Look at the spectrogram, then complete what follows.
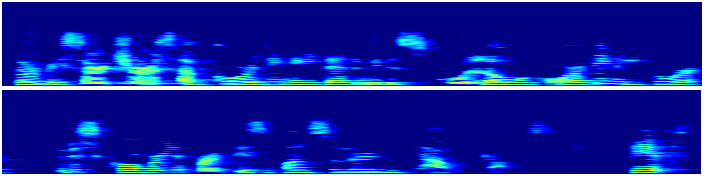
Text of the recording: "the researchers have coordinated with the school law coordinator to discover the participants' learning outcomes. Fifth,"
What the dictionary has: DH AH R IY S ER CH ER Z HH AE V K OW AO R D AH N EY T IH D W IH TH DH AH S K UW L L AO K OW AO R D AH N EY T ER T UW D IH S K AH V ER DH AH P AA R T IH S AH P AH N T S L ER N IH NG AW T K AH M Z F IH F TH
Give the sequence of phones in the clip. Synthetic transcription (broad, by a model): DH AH R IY S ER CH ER S HH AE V K OW AO R D AH N EY T IH D W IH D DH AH S K UW L W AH K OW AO R D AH N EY T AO T UW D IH S K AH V ER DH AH P AA R T IH S AH P AH N T S L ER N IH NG AW T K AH M S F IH F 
